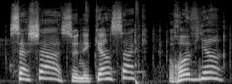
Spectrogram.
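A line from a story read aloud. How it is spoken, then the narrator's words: Mother shouting. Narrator (French): crie maman Jeanne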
